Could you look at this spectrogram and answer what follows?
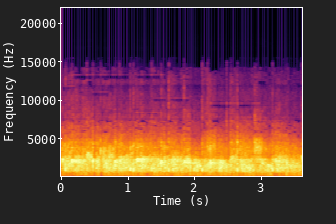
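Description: A church congregation applauds continuously, dense steady clapping at even loudness throughout, with faint voices mixed in.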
